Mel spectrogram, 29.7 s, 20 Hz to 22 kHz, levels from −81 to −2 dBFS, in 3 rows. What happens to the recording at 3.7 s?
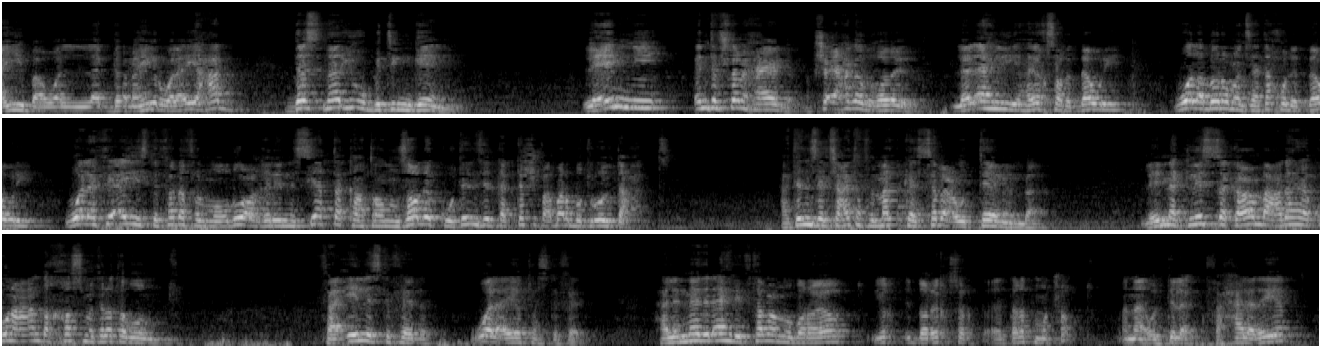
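At 3.7 s you're inside a stretch of repeated timing corrections running from 2.87 to 16.03 s. The receiver keeps repeating tiny slivers of audio to stay in step, adding about a third of a second overall, so playback sits at 98% speed with faint hiccups and a slightly unsteady tempo.

Behind that is clock drift between sender and receiver, present through the whole clip: the sender's clock runs around two percent slow, so the jitter buffer keeps draining and needs topping up with those repeats. You hear small, unevenly spaced stumbles rather than one clear glitch.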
